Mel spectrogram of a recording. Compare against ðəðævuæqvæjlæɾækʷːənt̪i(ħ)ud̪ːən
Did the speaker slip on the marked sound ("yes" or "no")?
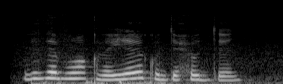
no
